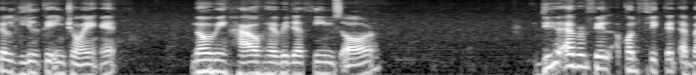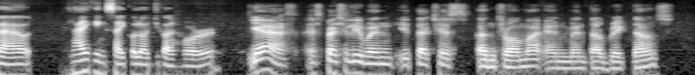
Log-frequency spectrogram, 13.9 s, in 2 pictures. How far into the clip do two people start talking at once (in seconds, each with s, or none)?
none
